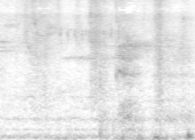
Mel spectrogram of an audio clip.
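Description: Bees buzz around homemade wooden hives with grooved deeps; soft, scattered wingbeat drones drift past at close and middle distance, faint and irregular against a quiet outdoor background.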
